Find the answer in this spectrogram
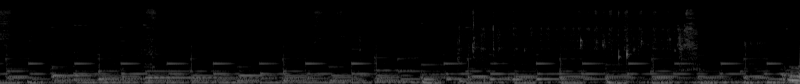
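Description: Quiet background music: a light melody of short notes stepping up and down in pitch. A faint rustle runs for about two seconds in the middle.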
